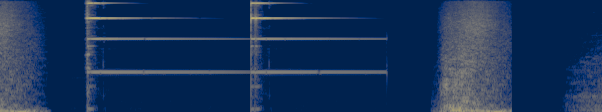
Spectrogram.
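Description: End-card sound effects: a short whoosh, then two bright bell dings about a second and a half apart, each ringing out and fading, then another whoosh.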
